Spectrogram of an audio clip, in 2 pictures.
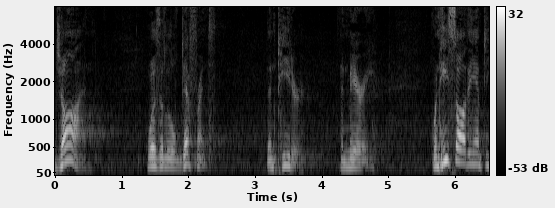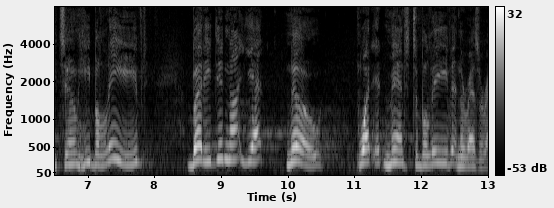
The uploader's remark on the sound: at Redeemer Presbyterian Church in Charleston, SC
